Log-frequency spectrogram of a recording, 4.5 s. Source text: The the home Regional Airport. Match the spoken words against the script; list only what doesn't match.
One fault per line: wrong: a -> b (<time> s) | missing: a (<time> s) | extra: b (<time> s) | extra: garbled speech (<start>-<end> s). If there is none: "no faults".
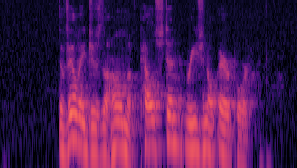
extra: village is (0.9 s)
extra: of Pellston (1.9 s)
